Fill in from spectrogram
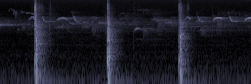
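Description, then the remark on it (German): Three hard, thudding stamps of feet on the ground land at a steady, even pace, each a sharp impact that fades quickly, while faint birdsong chirps in the background. “Na los, stampf mal kräftig mit deinen Füßen auf den Boden.”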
